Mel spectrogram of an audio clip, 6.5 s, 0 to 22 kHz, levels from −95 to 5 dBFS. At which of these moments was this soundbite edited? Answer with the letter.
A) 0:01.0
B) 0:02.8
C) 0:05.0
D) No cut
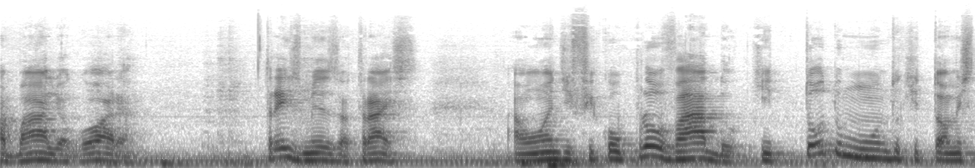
D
